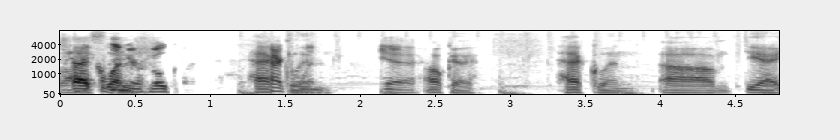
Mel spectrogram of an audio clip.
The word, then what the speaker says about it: Hoechlin: But either way, Tyler, is it Hoechlin? Brick? Do you know? I have no idea. I just know he's awesome. I don't know his name. I don't know. I think it's pronounced Hecklin.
